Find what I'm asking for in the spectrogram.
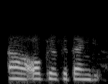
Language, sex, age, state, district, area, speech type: Malayalam, female, 18-30, Kerala, Wayanad, rural, conversation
